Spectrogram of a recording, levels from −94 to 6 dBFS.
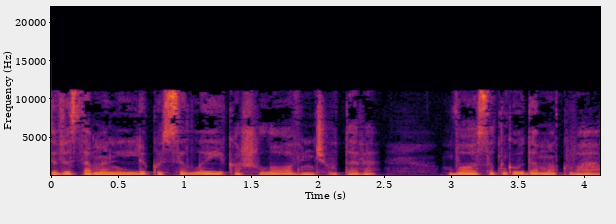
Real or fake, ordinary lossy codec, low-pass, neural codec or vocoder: real; MP3, 48 kbps; 14.4 kHz; none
